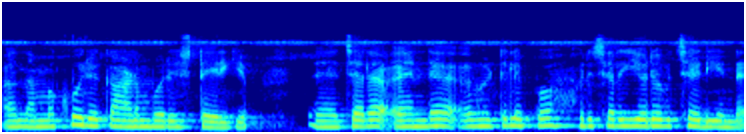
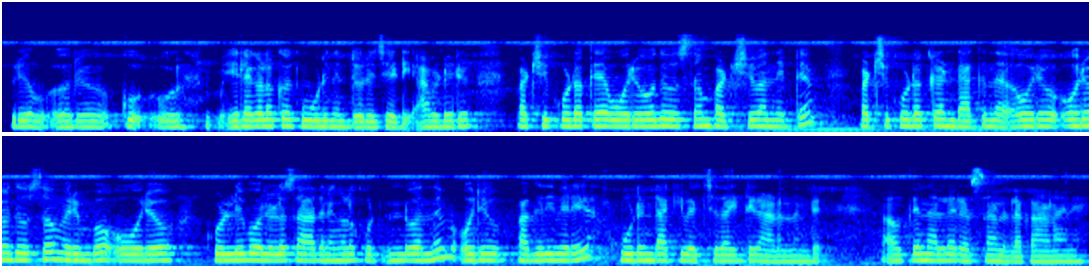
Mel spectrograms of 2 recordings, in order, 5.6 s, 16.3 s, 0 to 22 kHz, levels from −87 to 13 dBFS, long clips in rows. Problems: constant background noise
